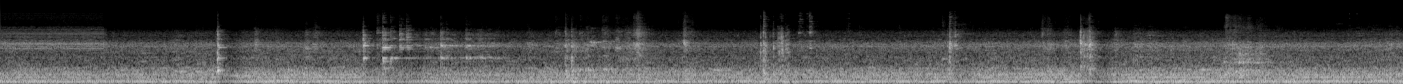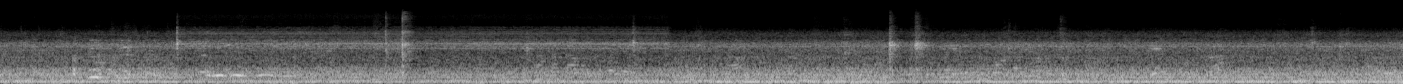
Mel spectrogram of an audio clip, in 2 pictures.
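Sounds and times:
machine hum: 0:00.0 - 0:01.6, 0:15.4 - 0:22.0.

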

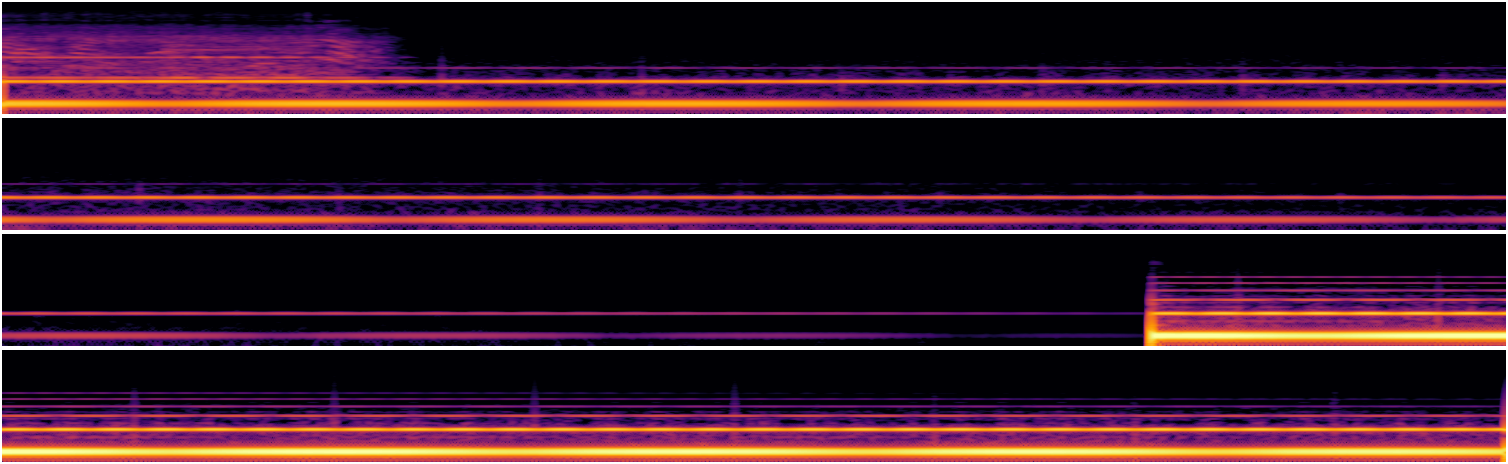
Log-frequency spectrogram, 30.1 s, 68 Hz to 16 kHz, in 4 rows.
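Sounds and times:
temple bell ringing: 0:00.0 - 0:02.0.

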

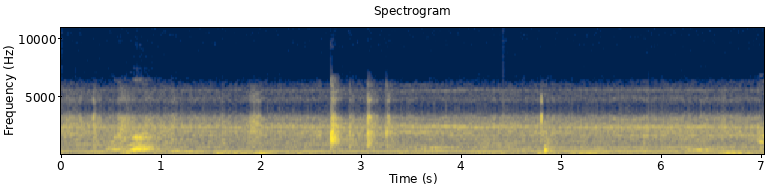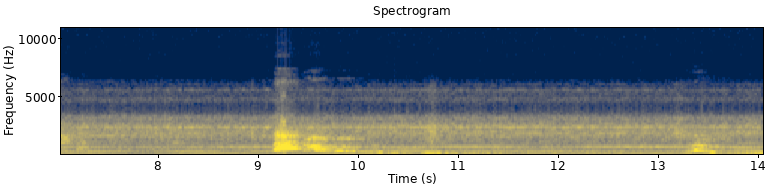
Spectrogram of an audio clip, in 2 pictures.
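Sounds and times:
puppy barking into a whine: 0:00.5 - 0:01.0, 0:09.2 - 0:10.0, 0:13.2 - 0:13.7.

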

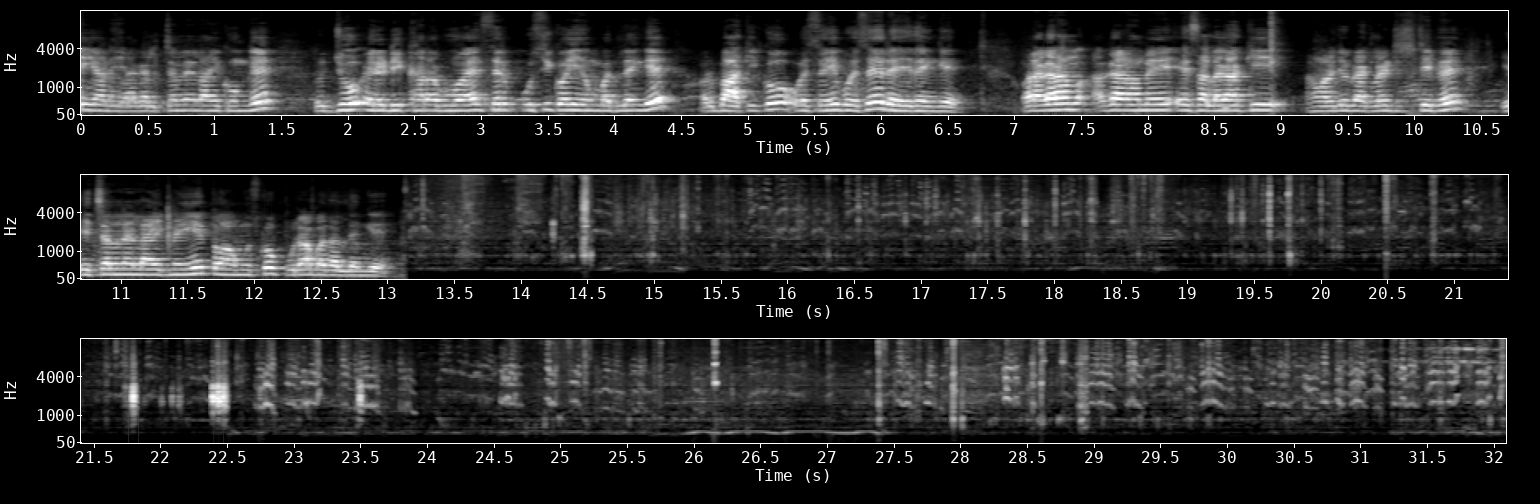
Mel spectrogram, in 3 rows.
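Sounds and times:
plastic and metal parts clattering: 0:13.2 - 0:32.0
wavering squeak: 0:13.2 - 0:32.0.

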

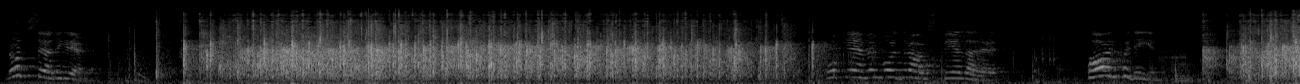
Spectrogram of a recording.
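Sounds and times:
crowd applauding: 0:01.6 - 0:08.4, 0:12.0 - 0:13.0.

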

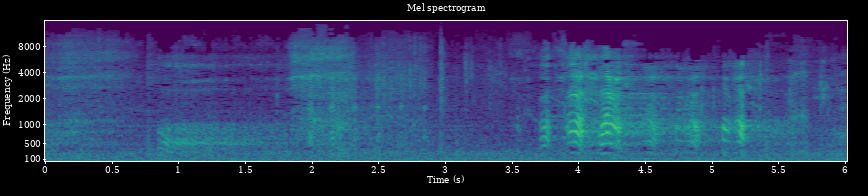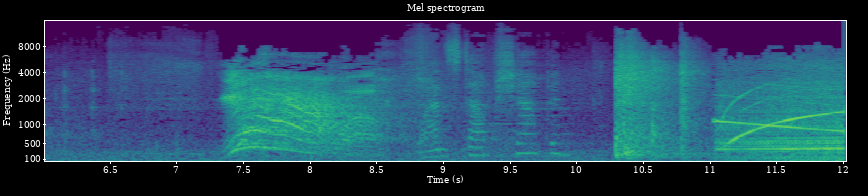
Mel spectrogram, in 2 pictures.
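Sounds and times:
person chuckling softly: 0:01.8 - 0:07.0.

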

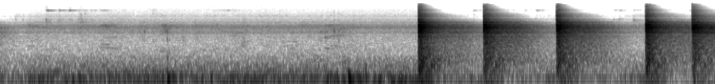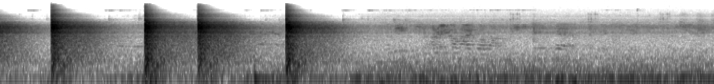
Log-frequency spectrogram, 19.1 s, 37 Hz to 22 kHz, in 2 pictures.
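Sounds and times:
pistol shots echoing: 0:05.6 - 0:14.2.

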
